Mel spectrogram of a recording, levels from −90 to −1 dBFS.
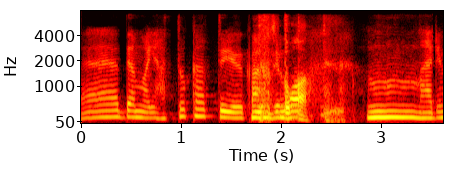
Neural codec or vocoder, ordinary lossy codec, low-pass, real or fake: codec, 16 kHz, 1 kbps, X-Codec, HuBERT features, trained on general audio; AAC, 32 kbps; 7.2 kHz; fake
